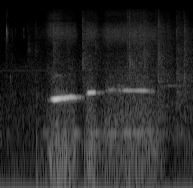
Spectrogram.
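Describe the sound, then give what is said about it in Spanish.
A person whistles a short tune, a few clear notes stepping upward in pitch over about a second and a half, with no talking over it. “¿Cómo va el chiflidito, …?”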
